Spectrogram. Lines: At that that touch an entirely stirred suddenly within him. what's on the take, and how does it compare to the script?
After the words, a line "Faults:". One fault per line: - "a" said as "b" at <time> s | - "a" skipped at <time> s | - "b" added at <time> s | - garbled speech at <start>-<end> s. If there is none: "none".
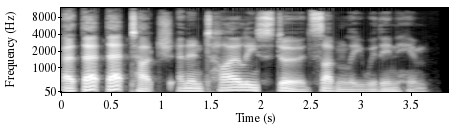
At that that touch an entirely stirred suddenly within him.
Faults:
none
